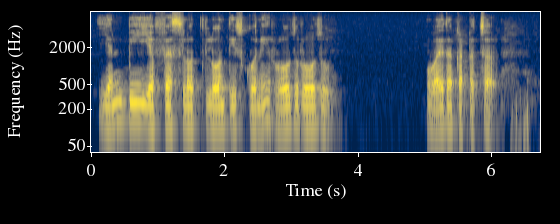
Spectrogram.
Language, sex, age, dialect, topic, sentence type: Telugu, male, 36-40, Telangana, banking, question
